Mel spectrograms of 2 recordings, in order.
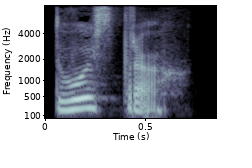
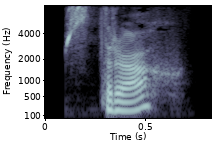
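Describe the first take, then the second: First: Said in the usual way. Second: "Страх" lifted into a rising question; asking back. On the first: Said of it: "заключил я". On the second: A narrator's reading. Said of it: "переспросила она".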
